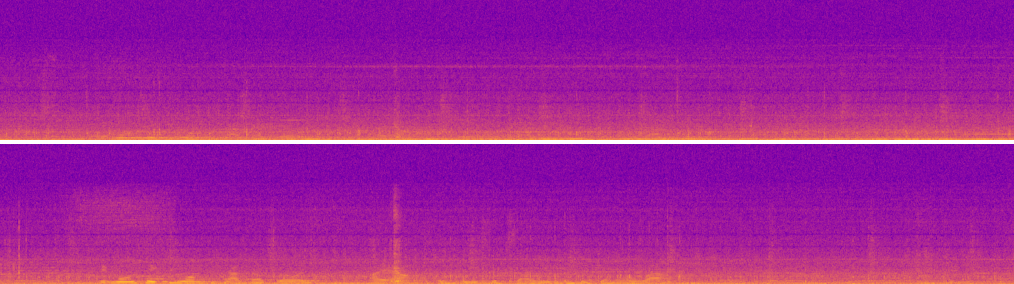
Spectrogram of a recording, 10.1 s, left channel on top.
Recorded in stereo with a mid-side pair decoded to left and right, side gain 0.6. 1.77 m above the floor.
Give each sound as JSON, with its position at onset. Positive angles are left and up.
{"t": 1.0, "sound": "a woman speaking", "azimuth_deg": -50, "distance_m": 1.3}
